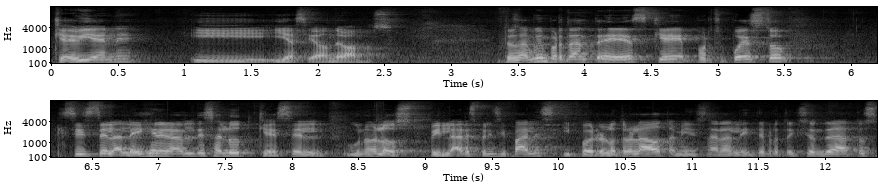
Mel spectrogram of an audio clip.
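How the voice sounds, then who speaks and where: With lively intonation and a Costa Rican accent, a man speaks amid audible room echo. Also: fairly high pitch for a man, moderate pace. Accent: Costa Rican Spanish, noticeable. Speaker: health tech speaker. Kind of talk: lecture. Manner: halting.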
